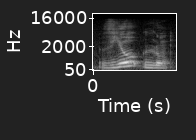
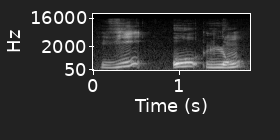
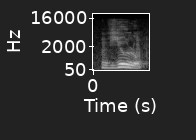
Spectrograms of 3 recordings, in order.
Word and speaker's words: violon: afflige le terme violon se prononce dans la vie courante en deux syllabes violon mais dans ce poème pour respecter l'alexandrin c'est-à-dire pour respecter le verre de 12 syllabes le lecteur est obligé de prononcer distinctement les deux voyelles de la première syllabe c'est-à-dire qu'il est obligé de prononcer violon et non violon ce verre se prononce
